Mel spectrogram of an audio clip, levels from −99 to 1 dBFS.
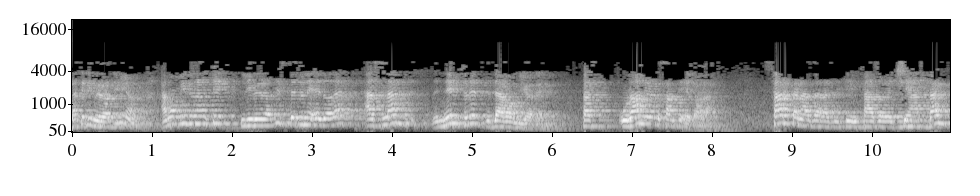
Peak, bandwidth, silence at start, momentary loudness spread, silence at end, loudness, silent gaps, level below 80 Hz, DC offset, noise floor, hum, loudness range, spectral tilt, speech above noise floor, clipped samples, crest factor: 0 dBFS; 5.8 kHz; 0 s; 8 LU; 0 s; -13 LUFS; none; -52 dBFS; under 0.1%; -35 dBFS; none; 1 LU; -8.5 dB/octave; 22 dB; under 0.1%; 14 dB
